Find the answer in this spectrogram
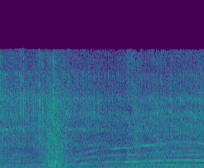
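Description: Emergency-vehicle siren wailing: a single tone rising slowly for about a second and a half, then starting to fall, over a low steady vehicle rumble.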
